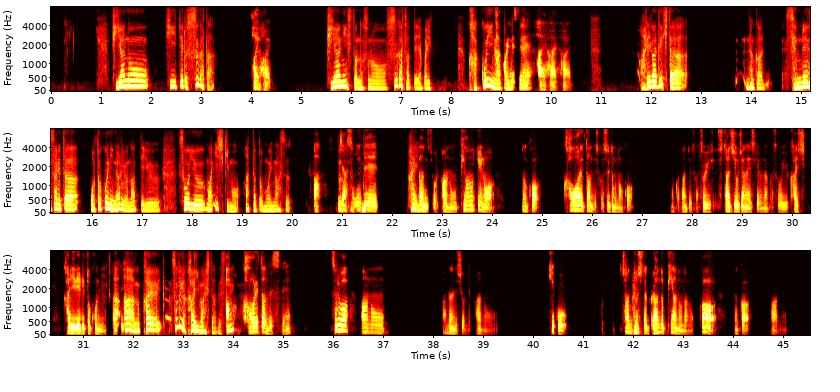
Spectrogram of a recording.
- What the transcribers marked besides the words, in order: other noise
- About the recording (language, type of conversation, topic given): Japanese, podcast, 音楽と出会ったきっかけは何ですか？
- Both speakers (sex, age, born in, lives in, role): male, 20-24, United States, Japan, host; male, 45-49, Japan, Japan, guest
